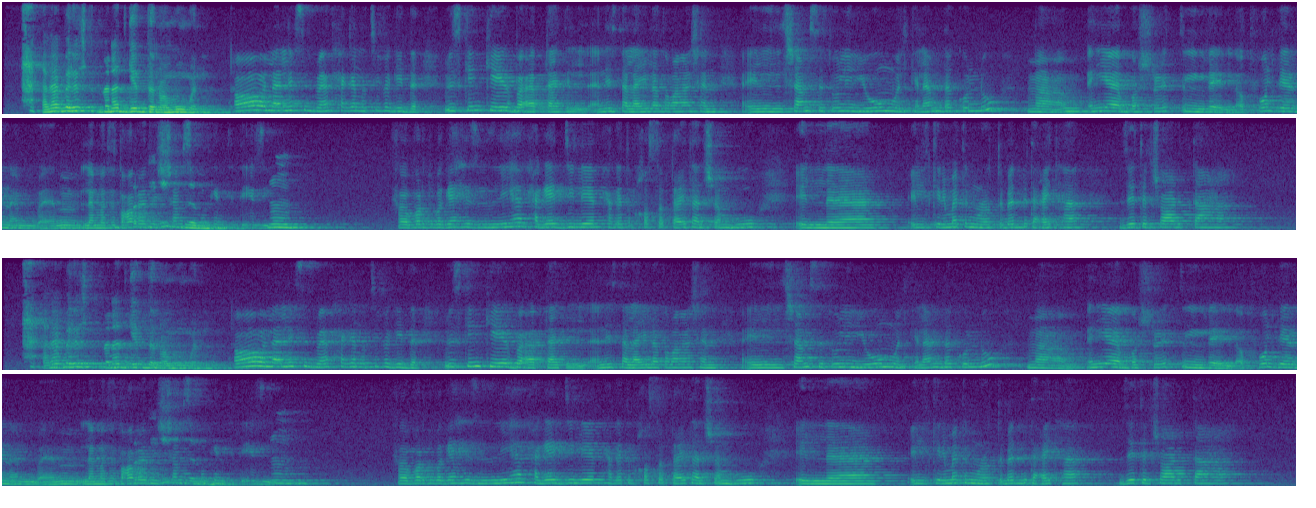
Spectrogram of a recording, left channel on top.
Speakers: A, on the left; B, on the right.
A: انا بحب لبس البنات جدا عموما
B: اه لا لبس البنات حاجة لطيفة جدا والسكين كير بقى بتاعت الأنسة ليلى طبعا عشان الشمس طول اليوم والكلام ده كله ما
A: مم.
B: هي بشرة ال- الأطفال غيرنا م- م- لما
A: شكرا
B: تتعرض للشمس
A: جدا
B: ممكن تتأذي
A: مم.
B: فبرضه بجهز ليها الحاجات دي اللي هي الحاجات الخاصة بتاعتها الشامبو ال- الكريمات المرطبات بتاعتها زيت الشعر بتاعها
